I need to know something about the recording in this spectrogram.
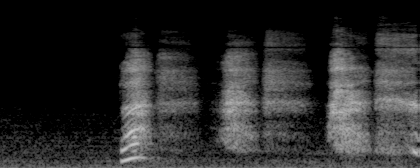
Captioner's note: pants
